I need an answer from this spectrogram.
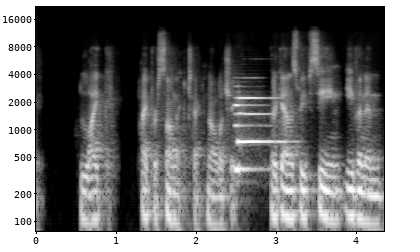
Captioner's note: ringtone dings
